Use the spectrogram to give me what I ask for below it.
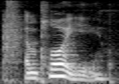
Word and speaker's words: employee: the last syllable the first one has stress on the same syllable as employer in which case it sounds like employee employee I have a little bit of an e yes sound there employee that's kind of hidden in the in the linking between the two vowels so let's try it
